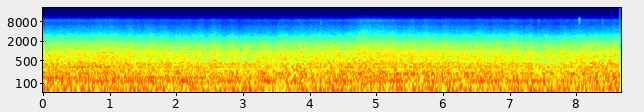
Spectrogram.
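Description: Car ferry Katsuragi under way out of port: a steady low drone of the ship's engines mixed with rushing wind and water, unbroken throughout.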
